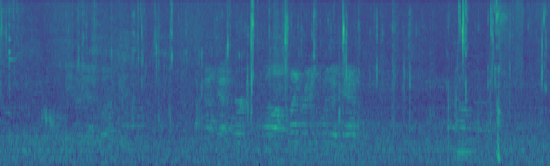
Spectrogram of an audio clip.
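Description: A person chewing a mouthful of creamy mac and cheese, with a few sharp clicks of a metal fork against the dish, the loudest one near the end.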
